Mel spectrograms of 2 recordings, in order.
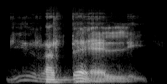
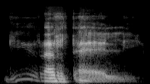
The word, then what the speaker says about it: Ghirardelli: In Italian, this would be said Ghirardelli. – Oh. – Ghirardelli. But it'd be fine in English or American to say Ghirardelli. Oh, it's accepted both ways.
